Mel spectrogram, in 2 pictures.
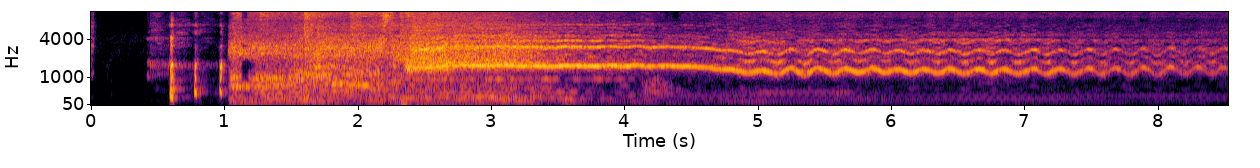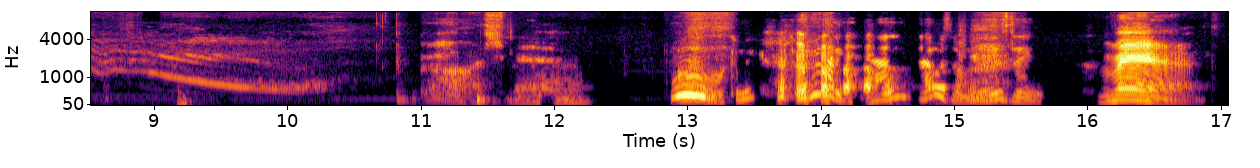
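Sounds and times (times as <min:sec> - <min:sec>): heavy metal band playing: 0:01.1 - 0:03.8
singer's high held scream: 0:02.2 - 0:10.3.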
